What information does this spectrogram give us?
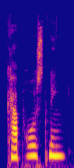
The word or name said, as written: kaprustning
